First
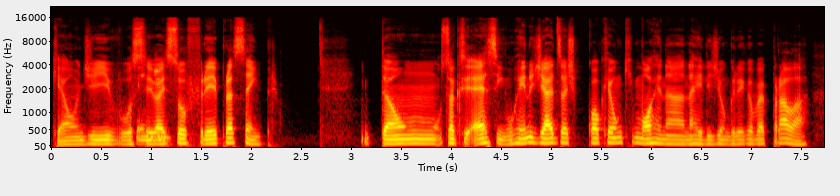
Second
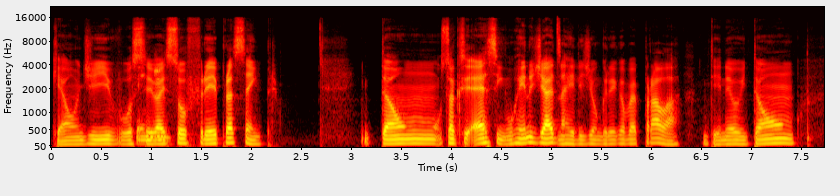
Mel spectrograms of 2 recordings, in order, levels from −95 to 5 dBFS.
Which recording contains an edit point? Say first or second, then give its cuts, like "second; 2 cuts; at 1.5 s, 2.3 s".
second; 2 cuts; at 5.1 s, 6.4 s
